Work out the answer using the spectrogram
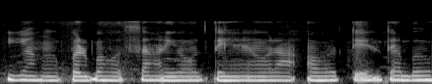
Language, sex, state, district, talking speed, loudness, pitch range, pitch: Hindi, female, Maharashtra, Mumbai Suburban, 125 wpm, -13 LUFS, 185-200 Hz, 190 Hz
